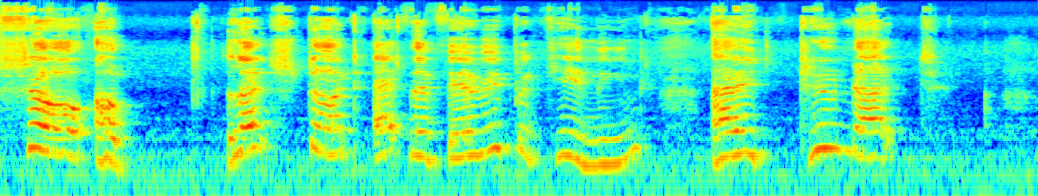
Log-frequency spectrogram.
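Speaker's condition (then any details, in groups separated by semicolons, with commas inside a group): Cerebral palsy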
